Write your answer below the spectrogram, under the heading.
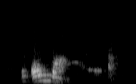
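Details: Newborn blenheim Cavalier King Charles Spaniel puppies, a litter of five born at New Year's, in an indoor puppy pen: a short burst of harmonic squealing whimpers, wavering and rising, followed by thin faint whines.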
